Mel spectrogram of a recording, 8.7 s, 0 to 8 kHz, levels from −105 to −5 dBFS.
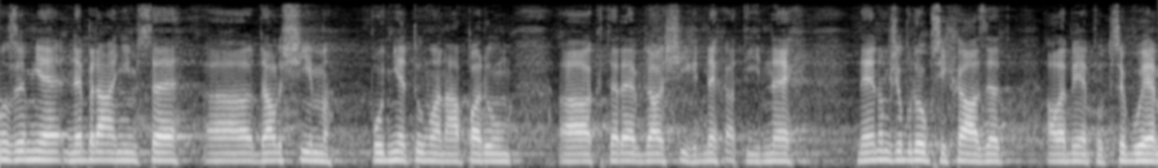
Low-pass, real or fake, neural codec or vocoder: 7.2 kHz; fake; codec, 16 kHz, 16 kbps, FreqCodec, larger model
